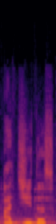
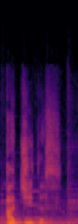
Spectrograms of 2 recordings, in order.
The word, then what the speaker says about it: Adidas: de onde você é pode pronunciar como Adidas ou Adidas já rud também planejava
